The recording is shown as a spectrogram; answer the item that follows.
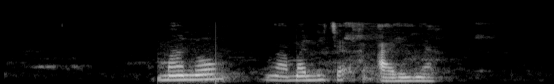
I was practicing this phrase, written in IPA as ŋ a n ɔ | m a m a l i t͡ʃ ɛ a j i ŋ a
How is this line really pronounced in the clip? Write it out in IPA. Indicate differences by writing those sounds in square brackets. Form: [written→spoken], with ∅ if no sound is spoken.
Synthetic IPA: [ŋ→m] a n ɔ | [m→ŋ] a m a l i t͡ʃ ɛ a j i [ŋ→ɲ] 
